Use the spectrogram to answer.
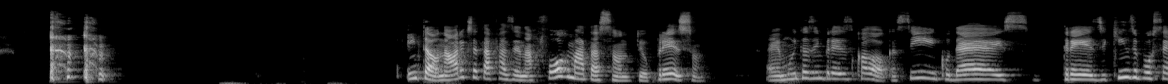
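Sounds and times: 
person coughing: 0.5 - 1.2
speech: 1.0 - 1.2, 4.0 - 7.1, 7.7 - 11.6.

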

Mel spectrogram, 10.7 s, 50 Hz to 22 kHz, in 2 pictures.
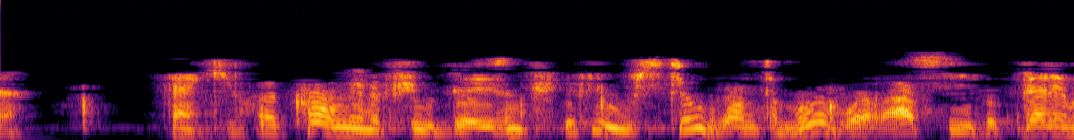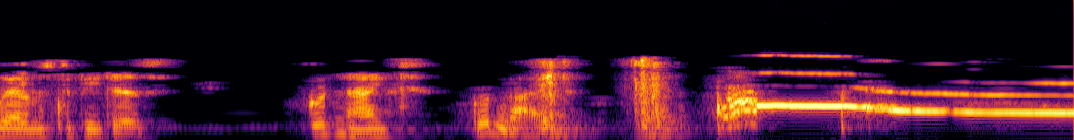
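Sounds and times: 
speech: 0.8 - 6.3, 6.9 - 9.2
dog howling: 9.0 - 10.7.

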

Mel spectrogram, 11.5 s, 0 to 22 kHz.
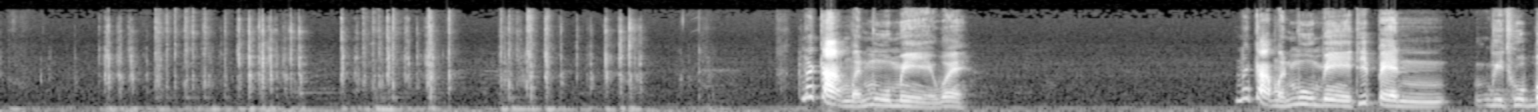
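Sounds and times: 
typing on a computer keyboard: 0.0 - 4.9
low steady hum: 0.0 - 11.5
speech: 6.1 - 7.3, 9.5 - 11.5.

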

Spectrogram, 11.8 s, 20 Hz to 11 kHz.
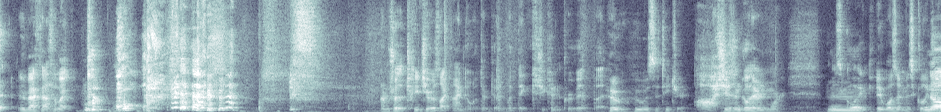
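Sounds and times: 
speech: 0.0 - 3.0, 4.8 - 11.7
person imitating a hard coughing fit: 1.0 - 3.0
laughter: 1.2 - 3.5.

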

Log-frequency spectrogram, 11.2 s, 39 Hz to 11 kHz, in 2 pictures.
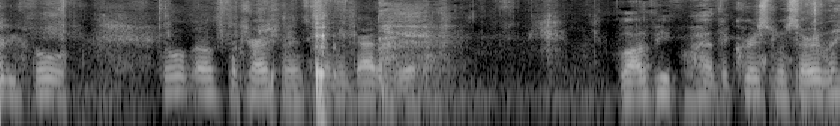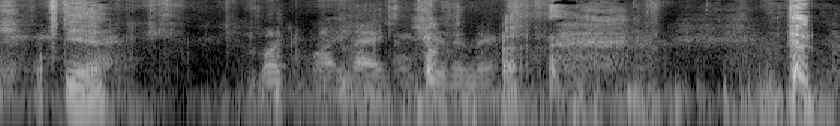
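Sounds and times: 
speech: 0.0 - 6.5, 7.3 - 9.9
quiet breathy murmurs: 8.4 - 11.1
single sharp loud hiccup: 10.8 - 11.1.

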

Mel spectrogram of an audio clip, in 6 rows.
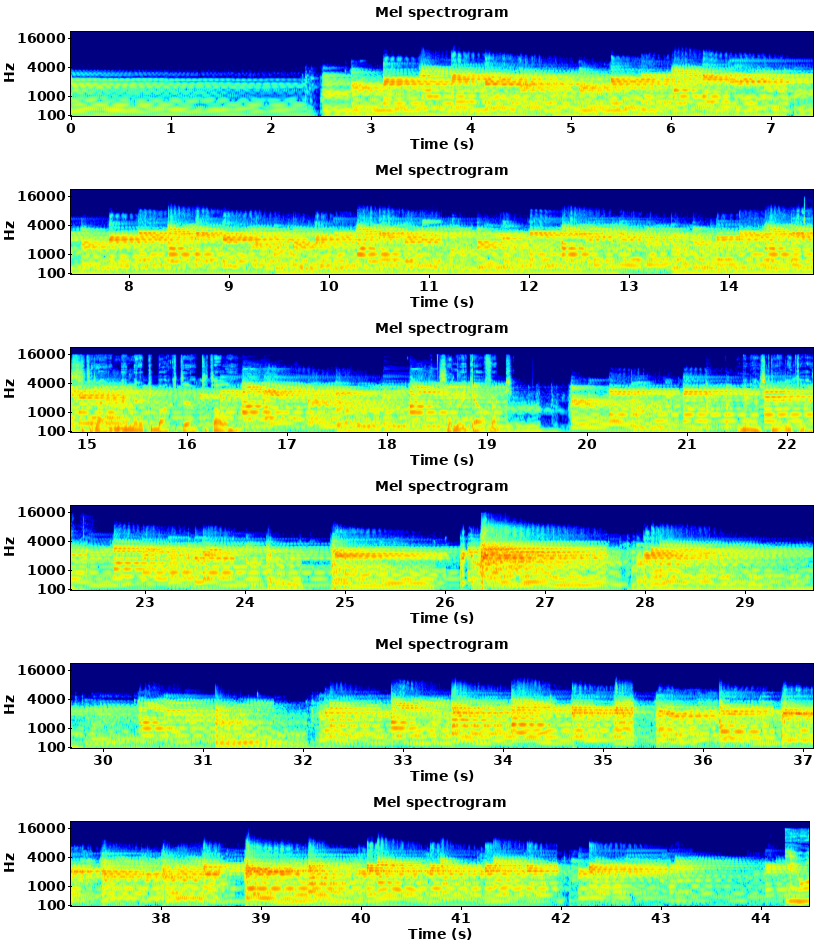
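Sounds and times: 
guitar playing chorus-effected chords and arpeggios: 0.0 - 44.4
speech: 15.8 - 17.0, 18.6 - 19.4, 21.7 - 22.5.

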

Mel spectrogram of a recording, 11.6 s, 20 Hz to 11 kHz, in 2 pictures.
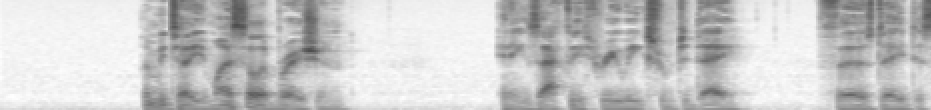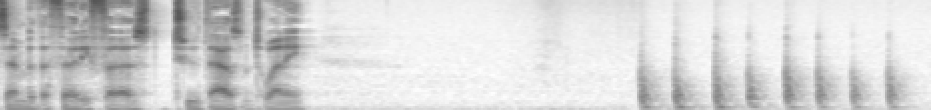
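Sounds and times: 
speech: 0.9 - 2.3, 3.1 - 7.8
knocking on wood: 9.8 - 11.6.

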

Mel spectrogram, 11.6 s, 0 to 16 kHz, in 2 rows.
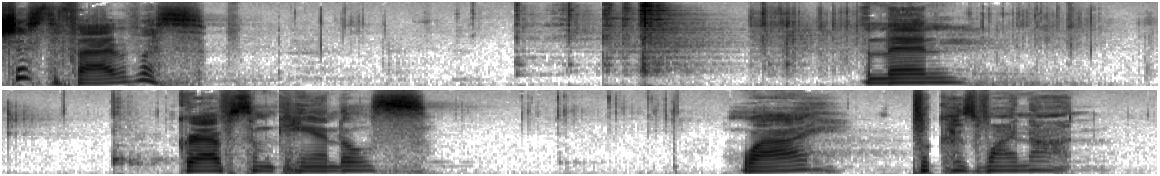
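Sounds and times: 
speech: 0.0 - 1.1, 4.3 - 4.9, 6.7 - 8.0, 9.5 - 11.2
cutlery clinking as it is handled: 2.3 - 4.0.

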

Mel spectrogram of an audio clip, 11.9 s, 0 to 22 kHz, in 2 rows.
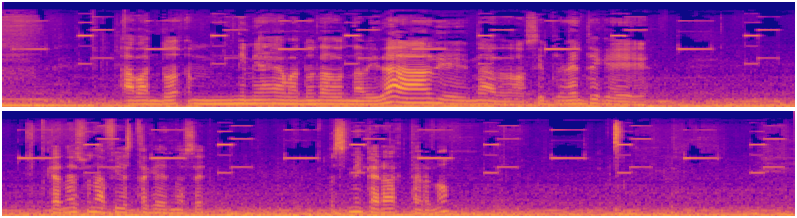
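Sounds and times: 
car driving through city streets heard from inside: 0.0 - 11.8
short high electronic chirps: 0.6 - 11.8
speech: 0.9 - 5.1, 6.3 - 7.8, 8.4 - 9.5.

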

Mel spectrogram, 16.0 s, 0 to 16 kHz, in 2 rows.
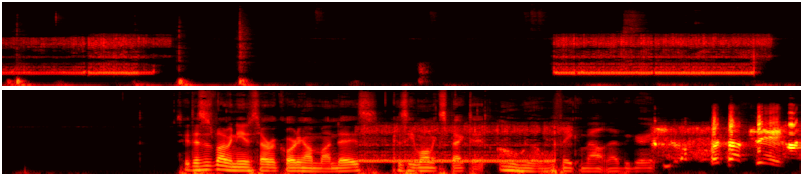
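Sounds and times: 
phone call ringing on the line: 0.0 - 1.7, 5.5 - 7.7, 11.7 - 13.6
speech: 9.8 - 14.8.

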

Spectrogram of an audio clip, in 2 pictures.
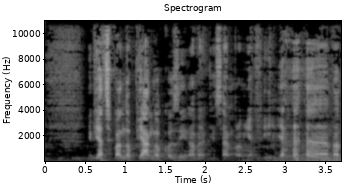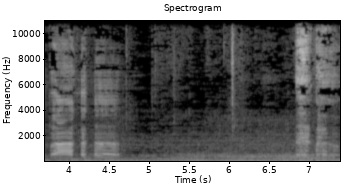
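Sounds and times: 
car engine rumbling in a traffic queue: 0.0 - 7.3
speech: 0.6 - 4.8, 6.8 - 7.3
laughter: 2.8 - 4.8
road noise burst as vehicles shift: 3.1 - 7.3.

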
